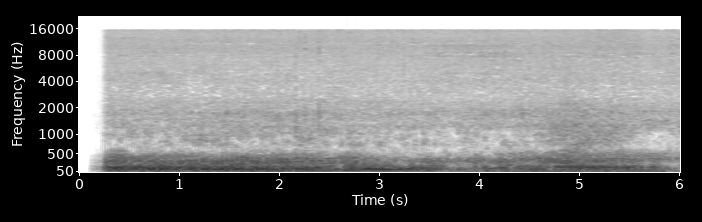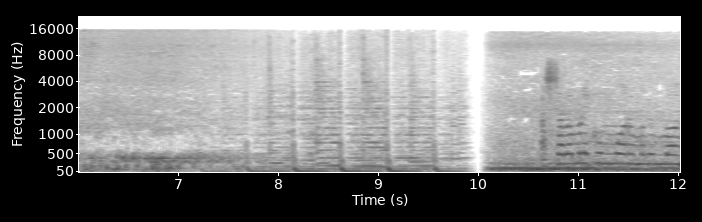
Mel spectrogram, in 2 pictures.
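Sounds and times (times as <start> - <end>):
motorcycles and cars passing: 0.2 - 8.0, 10.1 - 12.0
brush cutter running: 0.3 - 7.6.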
